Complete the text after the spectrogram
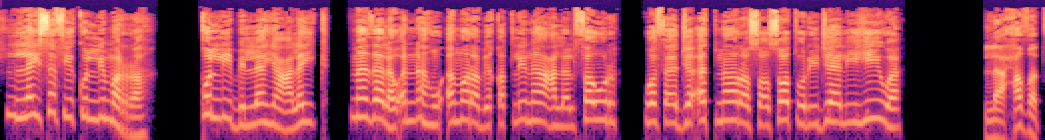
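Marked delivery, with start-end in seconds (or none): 0.1-9.0 higher woman's voice, louder and indignant; raised indignant outburst; indignant exclaim. A narrator's reading. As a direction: protest in exasperation. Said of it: "هتفت في سخط".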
